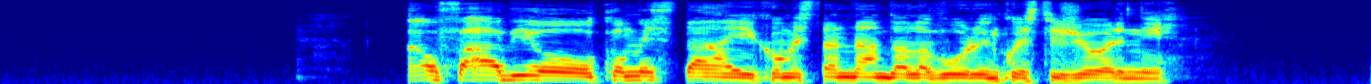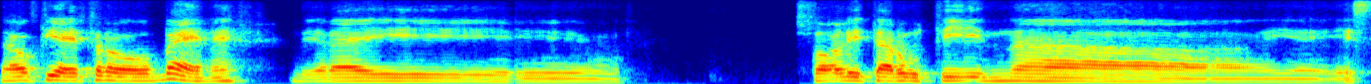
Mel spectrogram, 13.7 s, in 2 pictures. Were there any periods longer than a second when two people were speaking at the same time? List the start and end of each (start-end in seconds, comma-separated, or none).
none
